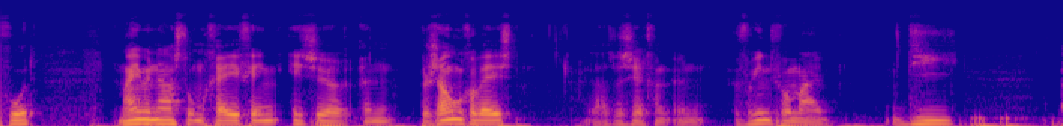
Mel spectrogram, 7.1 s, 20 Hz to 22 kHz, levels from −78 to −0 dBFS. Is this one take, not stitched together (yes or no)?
yes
